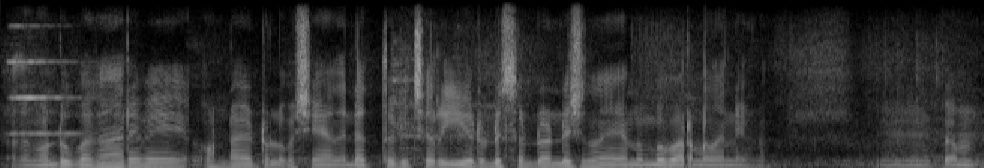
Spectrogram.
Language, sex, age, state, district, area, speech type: Malayalam, male, 18-30, Kerala, Idukki, rural, spontaneous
